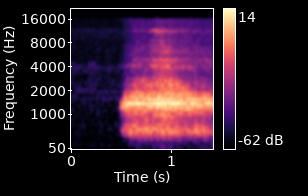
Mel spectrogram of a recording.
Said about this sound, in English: And just notice your breath. Notice how you're breathing. And just I'd like you to take 3 big deep breaths. Breathe in.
